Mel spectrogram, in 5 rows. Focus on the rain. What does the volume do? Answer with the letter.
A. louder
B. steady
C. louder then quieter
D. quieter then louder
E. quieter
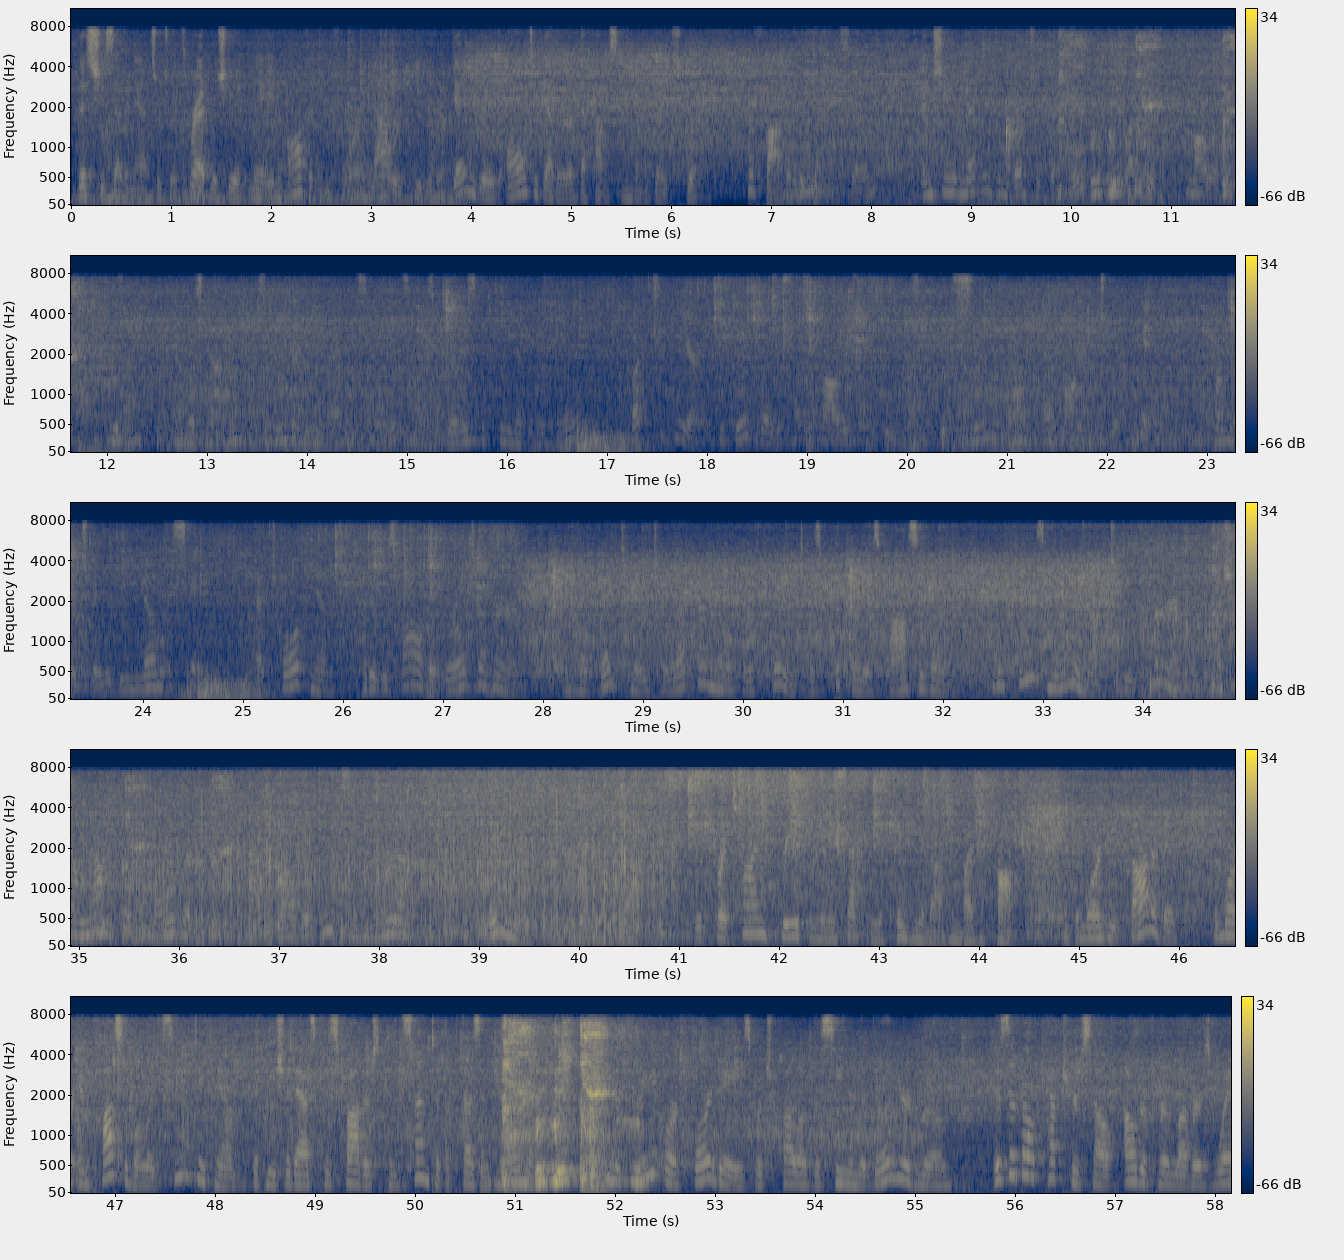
C.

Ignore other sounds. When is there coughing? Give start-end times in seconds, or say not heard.
9.8-12.2, 34.6-36.6, 50.9-52.4.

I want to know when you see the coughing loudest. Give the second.
51 s.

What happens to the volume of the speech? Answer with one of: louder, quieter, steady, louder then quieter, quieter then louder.
quieter then louder.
